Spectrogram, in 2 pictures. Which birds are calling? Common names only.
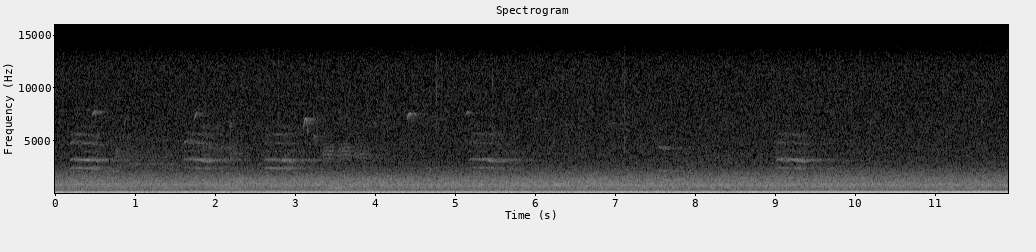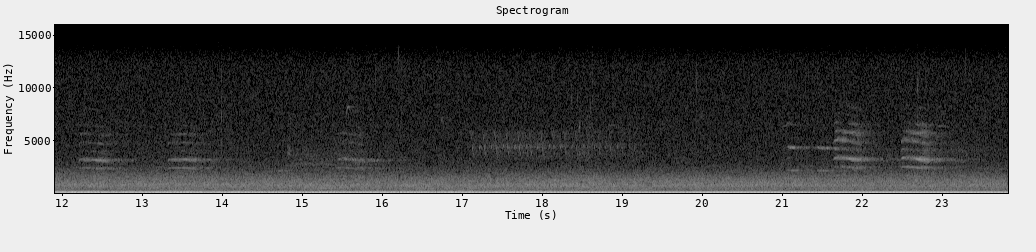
Blue Jay, Black-capped Chickadee, Swamp Sparrow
